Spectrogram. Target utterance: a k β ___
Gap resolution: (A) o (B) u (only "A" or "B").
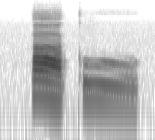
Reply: B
